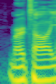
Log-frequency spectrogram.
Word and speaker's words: Murtaugh: Am I saying that right? Is that Murtaugh the black one? – Murtaugh, yeah, I think I think that's Sounds right.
